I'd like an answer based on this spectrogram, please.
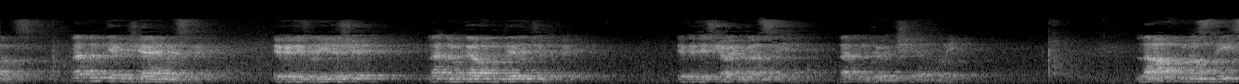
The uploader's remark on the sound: A recording of the Affirming Liberalism Conference Service in the Oxford University Church of St Mary the Virgin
